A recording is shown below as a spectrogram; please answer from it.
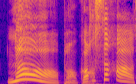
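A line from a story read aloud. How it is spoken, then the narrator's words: Exclaimed. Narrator (French): s'exclama-t-il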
